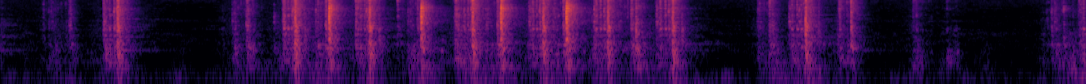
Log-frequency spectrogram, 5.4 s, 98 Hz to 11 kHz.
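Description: Fingertips type on the keys of a mint-green Olivetti Lettera 22 portable manual typewriter with a metal body and paper loaded, the hands moving across the keyboard. About sixteen crisp, bright metallic key strikes come in quick, uneven bursts with brief pauses between them. Each clack dies away almost instantly.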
